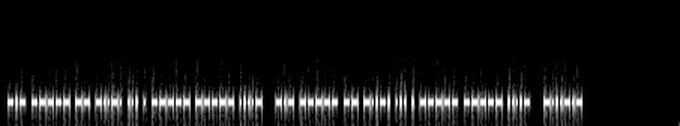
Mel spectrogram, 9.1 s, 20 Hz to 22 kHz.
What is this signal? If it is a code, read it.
Morse code, heard as a keyed tone, about 46 wpm, 700 Hz. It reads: K0M/SE004 K0M/SE004 <BK>
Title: SOTA QSO Practice 45wpm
